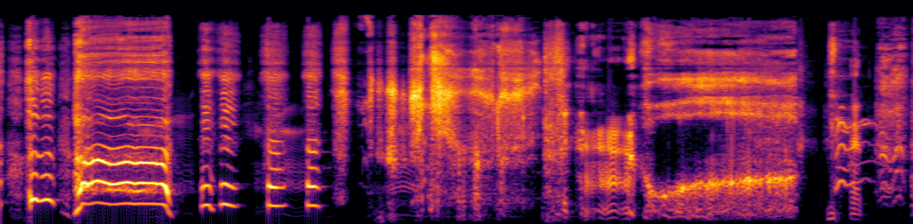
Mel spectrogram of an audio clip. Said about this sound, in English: And then we hear them all breathing, and this group makes for an interesting chorus of breathing.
